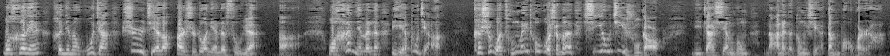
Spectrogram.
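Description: A man voicing a scheming, sharp-tongued woman villain in a storytelling performance, with a husky voice. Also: wildly swooping pitch, moderate pace, full character voice. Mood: sneering. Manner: mocking, shrill, then cowering.

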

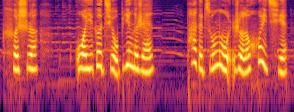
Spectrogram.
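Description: A woman's voice: high-pitched, takes it slowly, dark tone, soft background music, pitched above the performer's own voice. A woman voicing a timid, sickly young noble girl who speaks meekly and stammers a little. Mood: meek, pleading. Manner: meek, hesitant, stammering.

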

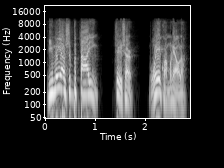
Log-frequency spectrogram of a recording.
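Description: A man's voice: fairly high pitch, big pitch swings, fast, no echo, clean studio sound. A man telling it as a stern reluctant general. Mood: commanding. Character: reluctant general, a man pressed to take the throne.

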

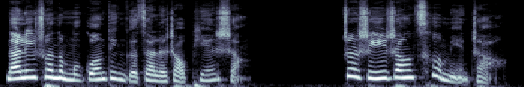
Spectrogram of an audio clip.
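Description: A woman reading a romance novel aloud in a steady, even storytelling voice. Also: a little high, normal speed, no echo, clean studio sound. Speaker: narrator. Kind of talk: scripted novel narration.

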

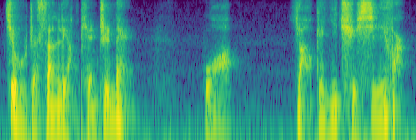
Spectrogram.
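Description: A man voicing a kindly, shrewd old woman, soft and motherly in tone. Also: deep voice, animated, slow, husky, full character voice. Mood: coaxing.

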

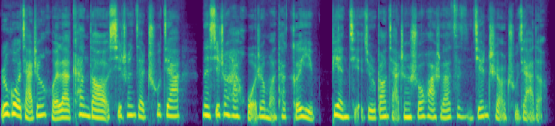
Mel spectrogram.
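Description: Woman, storyteller, classic novel narration, husky, breathy, steady retelling. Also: mid-range voice, fairly quick, few pauses. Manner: steady retelling, lightly acting out speech.

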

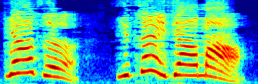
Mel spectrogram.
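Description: A woman voicing a loud, eager grey wolf in a children's story, calling out at full voice. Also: high voice, sing-song, moderate pace, no room sound, voice pushed up. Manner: shouting.

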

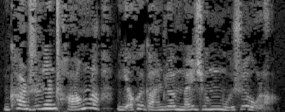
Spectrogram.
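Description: A woman's voice: medium pitch, normal speed, warm tone, breathy edge, voice pushed down, close to an everyday voice. A woman voicing a greedy, clumsy male pig-monk in a children's storybook, eager and boastful.

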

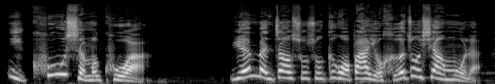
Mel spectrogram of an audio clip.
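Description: A woman voicing a sharp, scolding young rich woman. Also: high-pitched, no room sound, studio quality. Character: spoiled angry young rich woman interrogating. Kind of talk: audiobook character reading.

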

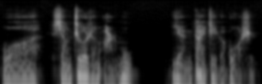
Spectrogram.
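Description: A smug, low-voiced older major, hushed and self-satisfied, as a man acts him out in an audiobook. The voice sits very deep and husky, and it sounds dry and close. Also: lively intonation, slow, dry recording, exaggerated voice. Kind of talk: audiobook character reading.

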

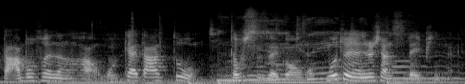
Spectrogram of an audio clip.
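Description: A man's voice: on the high side, animated, fast. A man with a Sichuanese accent chatting casually and emphatically, arguing his opinions. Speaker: talk show panelist. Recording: prominent music behind the talk. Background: music.

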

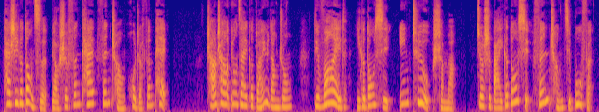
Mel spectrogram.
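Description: A young woman teaching English vocabulary, spelling each word out letter by letter and reading example sentences slowly. Her first language is Chinese. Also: high voice, expressive. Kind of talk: vocabulary lesson, spelling and slow model reading.

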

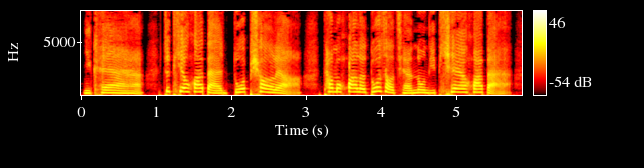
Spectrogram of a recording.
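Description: A woman's voice: high-pitched, lively intonation, a little slow, fairly bright tone, no echo, clean studio sound. A woman voicing a smug, mocking fly in a comic animal joke, sneering and drawn out.

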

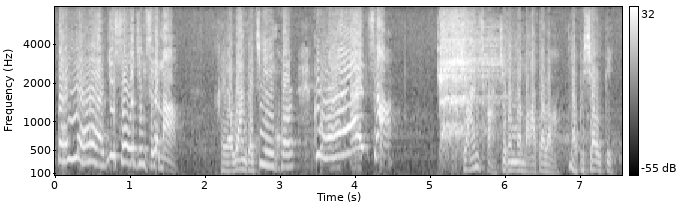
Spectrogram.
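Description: An actor playing a sharp-tongued comic innkeeper in a Sichuan opera, with a Sichuan accent, scolding in a sing-song way. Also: mid-range voice, wildly swooping pitch, normal speed. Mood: mocking. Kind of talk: Sichuan opera stage acting. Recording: noisy 1970s film soundtrack.

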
